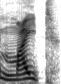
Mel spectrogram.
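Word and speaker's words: might: माइट इसे पढ़ते हैं माइट देखो माइट क्योंकि जी एच टी को सिर्फ टा पढ़ते हैं और आई जो आया हुआ है इसको आई ही पढ़ेंगे तो ये हो गया माइट ठीक है जैसे होता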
